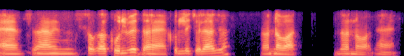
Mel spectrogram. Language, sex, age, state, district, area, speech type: Bengali, male, 45-60, West Bengal, Hooghly, rural, conversation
